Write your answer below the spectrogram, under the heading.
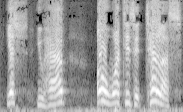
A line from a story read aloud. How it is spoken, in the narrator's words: Starfire said excitedly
